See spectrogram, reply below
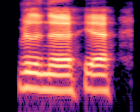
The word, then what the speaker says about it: Villeneuve: Denis Villeneuve, I think. – Yeah, Villeneuve, yeah.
